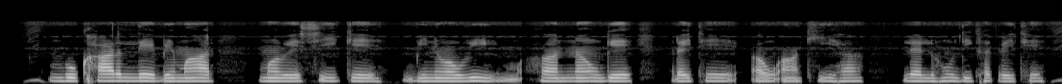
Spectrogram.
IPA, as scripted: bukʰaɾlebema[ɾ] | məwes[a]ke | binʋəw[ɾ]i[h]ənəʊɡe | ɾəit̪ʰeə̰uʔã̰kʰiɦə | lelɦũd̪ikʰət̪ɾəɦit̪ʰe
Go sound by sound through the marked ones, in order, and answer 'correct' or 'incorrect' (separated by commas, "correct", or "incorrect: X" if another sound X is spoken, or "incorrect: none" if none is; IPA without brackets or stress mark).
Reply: correct, incorrect: i, correct, correct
